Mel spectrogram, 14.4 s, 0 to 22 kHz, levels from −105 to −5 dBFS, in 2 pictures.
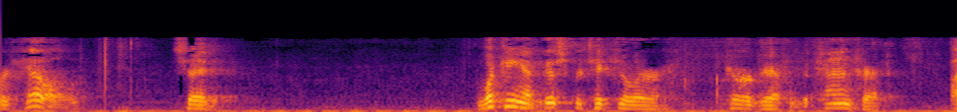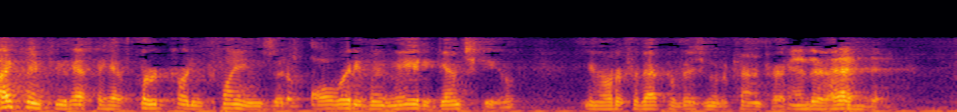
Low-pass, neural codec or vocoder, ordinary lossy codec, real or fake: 5.4 kHz; codec, 44.1 kHz, 2.6 kbps, SNAC; MP3, 24 kbps; fake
